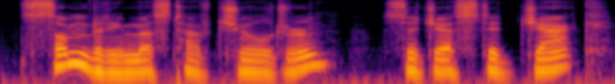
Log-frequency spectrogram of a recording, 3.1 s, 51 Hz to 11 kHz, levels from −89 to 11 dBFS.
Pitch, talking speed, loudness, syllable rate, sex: 130 Hz, 115 wpm, -16 LUFS, 4.5 syllables/s, male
